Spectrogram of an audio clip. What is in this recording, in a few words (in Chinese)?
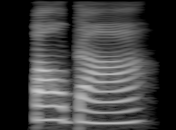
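"报答", Chinese; HSK6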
